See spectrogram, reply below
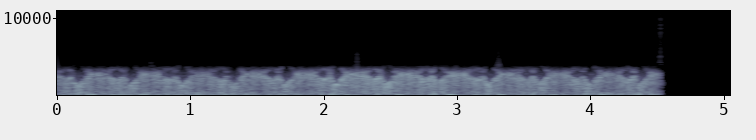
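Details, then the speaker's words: Continuous whooshing, pulsing Doppler noise like a washing machine: the characteristic fetal ductus venosus Doppler sound in obstetric ultrasound, used to confirm correct cursor placement. "the ductus vosis has a characteristic sound its sound looks like the sound of washing machine listening while sampling is helpful to confirm correct cursor placement this is the sound of ductus venosus Doppler"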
